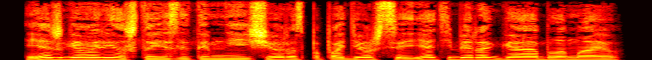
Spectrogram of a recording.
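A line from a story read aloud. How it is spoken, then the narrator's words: Mocking elf voice. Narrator (Russian): насмешливым голосом уточнил эльф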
